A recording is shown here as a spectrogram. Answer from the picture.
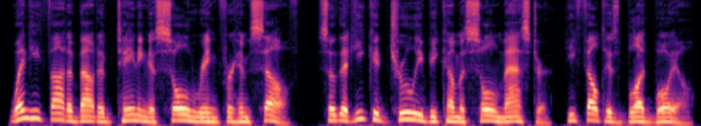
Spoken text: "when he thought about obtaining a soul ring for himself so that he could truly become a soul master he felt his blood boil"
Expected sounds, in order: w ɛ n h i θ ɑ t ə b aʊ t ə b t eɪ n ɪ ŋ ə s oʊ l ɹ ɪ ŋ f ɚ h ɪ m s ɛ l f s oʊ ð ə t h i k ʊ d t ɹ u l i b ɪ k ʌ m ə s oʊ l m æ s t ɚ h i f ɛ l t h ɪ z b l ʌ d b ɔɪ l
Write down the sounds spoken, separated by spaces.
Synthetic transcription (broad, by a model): w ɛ n i θ ɑ t ə b aʊ t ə b t eɪ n ɪ ŋ ə s oʊ l ɹ ɪ ŋ f ɚ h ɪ m s ɛ l f s oʊ ð ə t h i k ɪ d t ɹ u l i b ɪ k ʌ m ə s oʊ l m æ s t ɚ h i f ɛ l t h ɪ z b l ʌ d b ɔɪ l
